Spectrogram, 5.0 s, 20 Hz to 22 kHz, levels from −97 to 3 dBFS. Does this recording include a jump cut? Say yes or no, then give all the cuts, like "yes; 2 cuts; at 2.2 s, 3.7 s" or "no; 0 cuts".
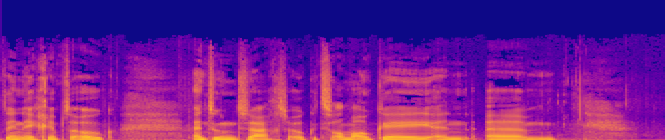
no; 0 cuts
